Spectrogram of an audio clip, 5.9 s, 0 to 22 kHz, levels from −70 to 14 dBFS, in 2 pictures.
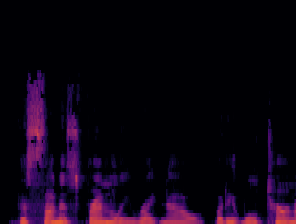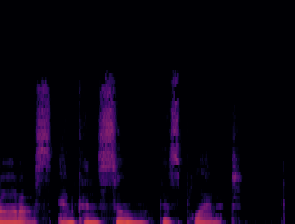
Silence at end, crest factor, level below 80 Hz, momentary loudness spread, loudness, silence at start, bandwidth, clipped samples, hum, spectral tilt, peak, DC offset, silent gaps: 0.55 s; 18 dB; -62 dBFS; 10 LU; -28 LUFS; 0.15 s; 15 kHz; under 0.1%; none; -5.5 dB/octave; -12 dBFS; under 0.1%; none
